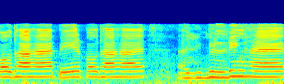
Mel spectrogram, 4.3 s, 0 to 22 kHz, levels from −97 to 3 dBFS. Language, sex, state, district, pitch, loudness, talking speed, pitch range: Hindi, female, Bihar, Patna, 245 Hz, -17 LUFS, 85 wpm, 240-250 Hz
